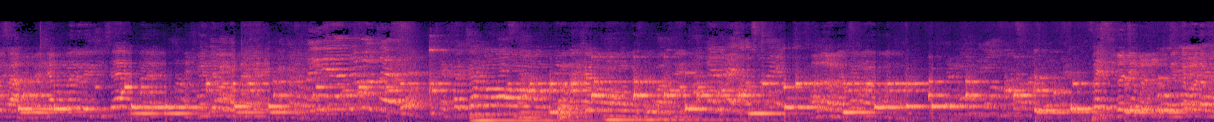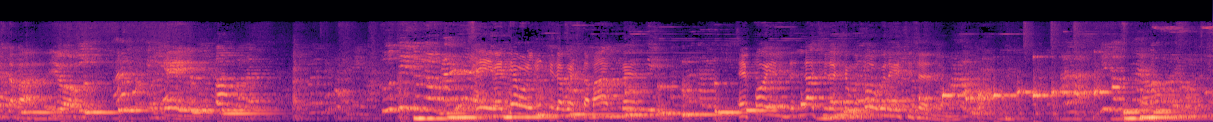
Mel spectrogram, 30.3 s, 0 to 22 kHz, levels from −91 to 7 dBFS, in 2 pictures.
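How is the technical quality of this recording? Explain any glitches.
Nothing to explain here, since there are no glitches anywhere in the recording.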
